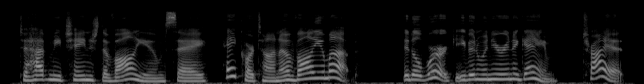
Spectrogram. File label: volume up, en-us; Windows; HoloShell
